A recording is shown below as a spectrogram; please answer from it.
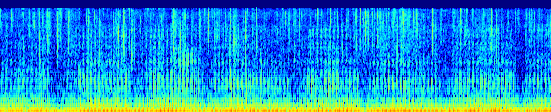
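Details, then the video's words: Domestic cat purring steadily in a low, rumbling drone that swells and dips with each breath about once per second, over a cozy fireplace crackling with sharp pops and snaps. "Purring Cat with Cozy Crackling Fireplace Sound"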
